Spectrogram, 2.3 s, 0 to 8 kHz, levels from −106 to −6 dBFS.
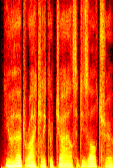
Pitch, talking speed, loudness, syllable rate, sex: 105 Hz, 235 wpm, -19 LUFS, 5.2 syllables/s, male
